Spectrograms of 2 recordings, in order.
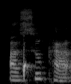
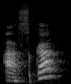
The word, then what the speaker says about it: Asuka: In Hakuba, we went to a restaurant, Isakaya restaurant called Auka. And I think you actually pronounce that Asuka in Japanese.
